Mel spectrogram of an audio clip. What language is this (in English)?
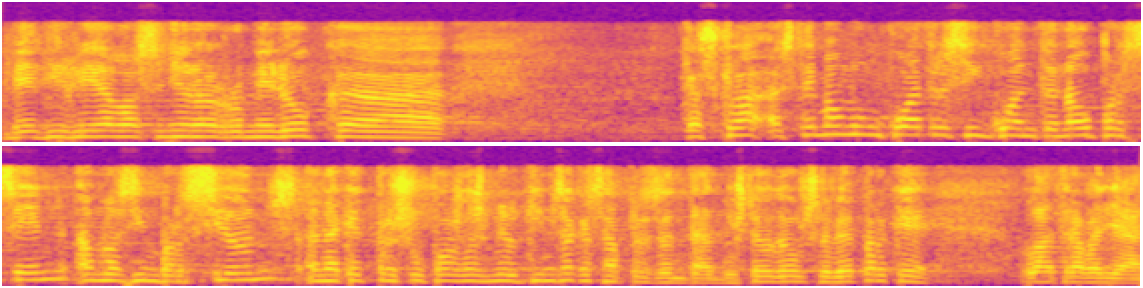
Catalan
